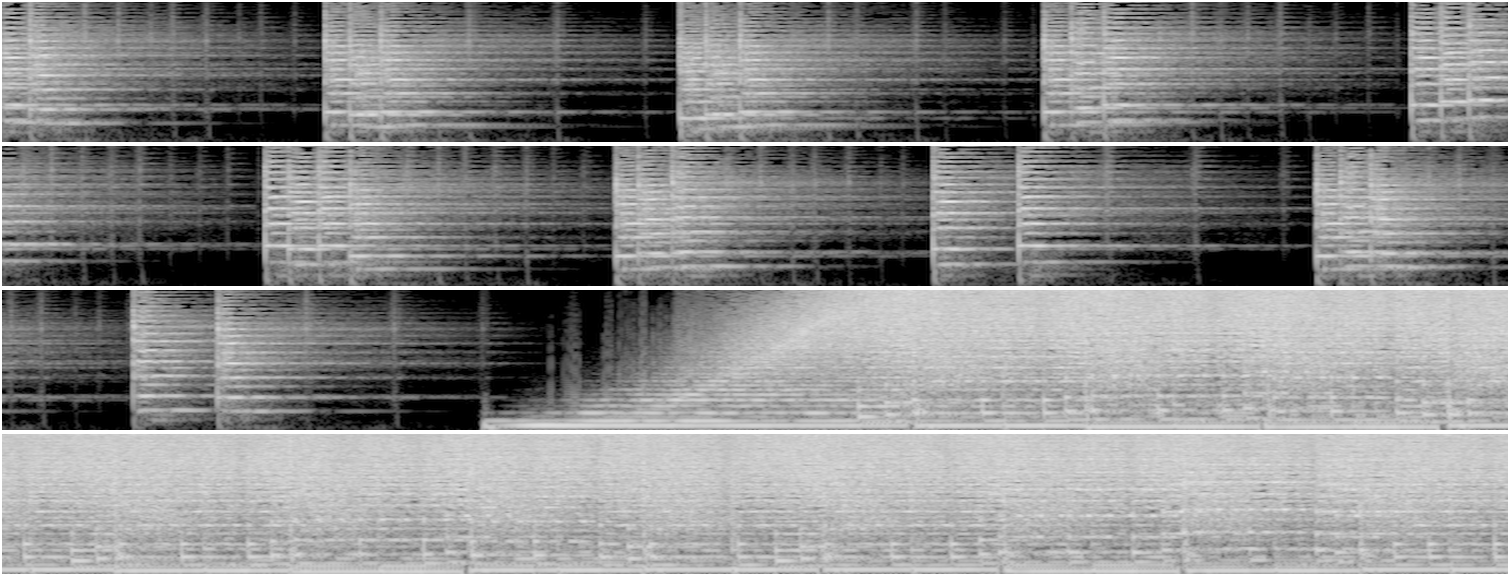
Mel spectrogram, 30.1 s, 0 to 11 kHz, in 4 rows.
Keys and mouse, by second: 7.1 Tab, 8.4 click, 10.4-11.7 right drag, 11.7 x, 15.8 KP_6, 17.8 KP_Subtract, 21.1 Tab, 22.4 click, 24.4 click, 29.7 click.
